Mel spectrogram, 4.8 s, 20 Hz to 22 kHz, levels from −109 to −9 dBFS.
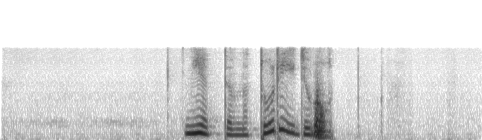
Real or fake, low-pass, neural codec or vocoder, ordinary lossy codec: fake; 5.4 kHz; codec, 16 kHz, 1.1 kbps, Voila-Tokenizer; none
